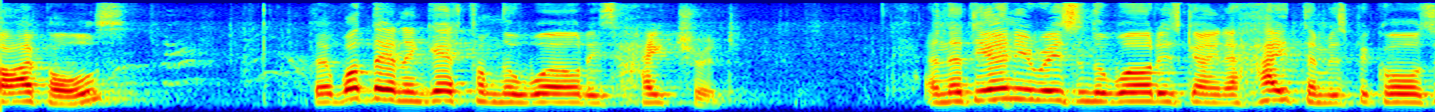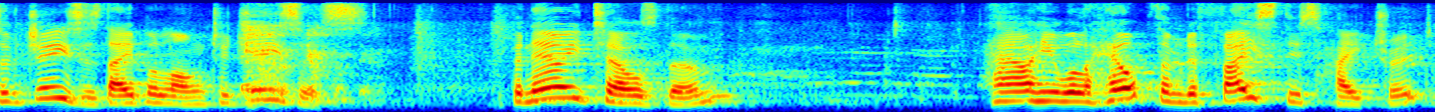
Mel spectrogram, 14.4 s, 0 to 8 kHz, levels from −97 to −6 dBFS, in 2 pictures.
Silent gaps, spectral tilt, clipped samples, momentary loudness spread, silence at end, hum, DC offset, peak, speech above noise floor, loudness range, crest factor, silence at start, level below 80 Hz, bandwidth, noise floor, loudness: none; -4 dB/octave; under 0.1%; 13 LU; 0.05 s; none; under 0.1%; 0 dBFS; 38 dB; 4 LU; 18 dB; 0 s; -88 dBFS; 7.6 kHz; -56 dBFS; -19 LUFS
